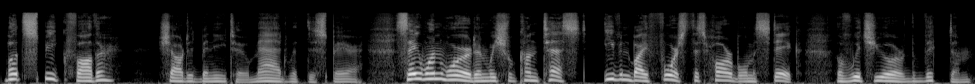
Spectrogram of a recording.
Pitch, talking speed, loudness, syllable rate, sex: 160 Hz, 165 wpm, -20 LUFS, 5.0 syllables/s, male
